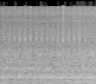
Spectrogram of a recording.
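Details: Mitsubishi Lancer MX petrol engine idling with a fast, slightly uneven ticking over a steady hum, rough idle or idle-up issue being diagnosed; spark plugs and coil considered, cause not confirmed.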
